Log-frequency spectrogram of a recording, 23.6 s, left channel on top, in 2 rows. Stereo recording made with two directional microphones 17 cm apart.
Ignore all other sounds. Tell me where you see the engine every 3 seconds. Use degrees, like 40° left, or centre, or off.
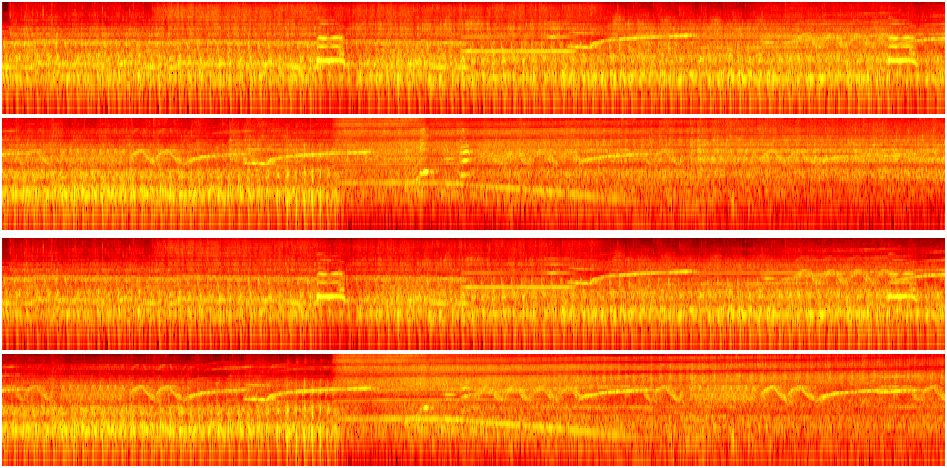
50° left, 50° left, 40° left, 20° left, 10° left, 20° right, 40° right, 50° right.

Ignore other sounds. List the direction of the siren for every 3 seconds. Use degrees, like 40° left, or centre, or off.
50° left, 50° left, 40° left, 30° left, 10° left, 10° right, 30° right, 50° right.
